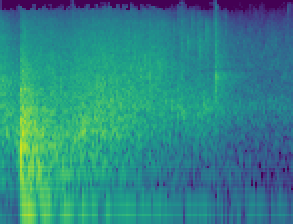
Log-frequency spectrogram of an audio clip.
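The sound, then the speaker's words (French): A thrown stone drops through a thin film of calcite (limestone) that forms on the water's surface: a sharp impact, then a dense, fizzing crackle of tiny pops that slowly fades, with one more small snap near the end. No talking. “Quand on jette une pierre dedans, ça fait tout plein de, de petits grésillements.”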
